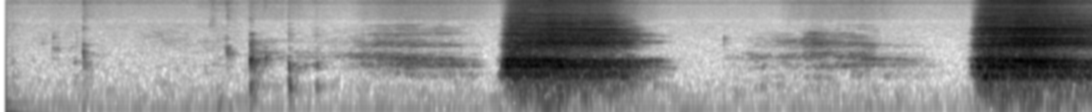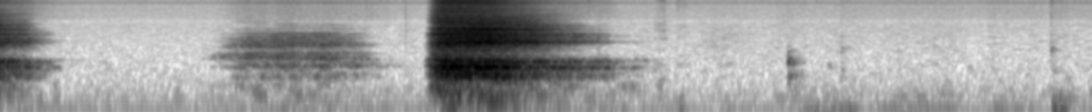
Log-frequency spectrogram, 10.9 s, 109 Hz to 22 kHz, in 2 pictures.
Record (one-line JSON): {"exhalation_length": "10.9 s", "exhalation_amplitude": 10313, "exhalation_signal_mean_std_ratio": 0.34, "survey_phase": "beta (2021-08-13 to 2022-03-07)", "age": "65+", "gender": "Male", "wearing_mask": "No", "symptom_none": true, "smoker_status": "Ex-smoker", "respiratory_condition_asthma": false, "respiratory_condition_other": false, "recruitment_source": "REACT", "submission_delay": "6 days", "covid_test_result": "Negative", "covid_test_method": "RT-qPCR", "influenza_a_test_result": "Negative", "influenza_b_test_result": "Negative"}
